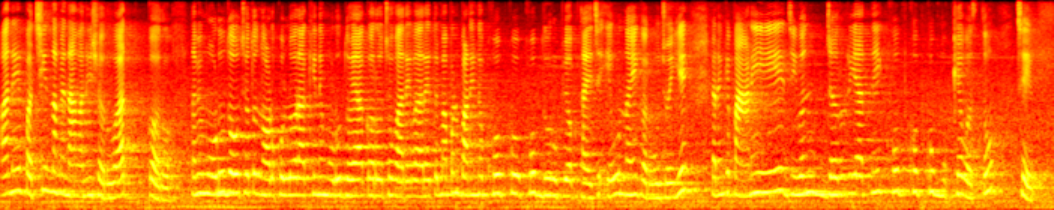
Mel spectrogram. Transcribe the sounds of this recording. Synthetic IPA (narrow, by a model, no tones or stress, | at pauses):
ənepət͡ʃʰit̪əmenaʋaniʃəɾuat̪ | kəɾo | t̪əmemoɽũd̪ʱəʋt͡ʃʰot̪onɔɽkʰulːoɾakʰinemoɽũd̪ʱojakəɾot͡ʃʰoʋaɾeʋaɾet̪oemãpəɳpaɽ̃inokʰub̚kʰub̚kʰub̚d̪uɾupjoɡ̚t̪ʰajt͡ʃʰeʔeʋũnəɦĩkəɾʋũd͡ʒoie | kaɾəɳkepaɽ̃ieed͡ʒiʋənd͡ʒəɾuɾijat̪nikʰubkʰubkʰubmʊkʰjəʋəst̪u | t͡ʃʰe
